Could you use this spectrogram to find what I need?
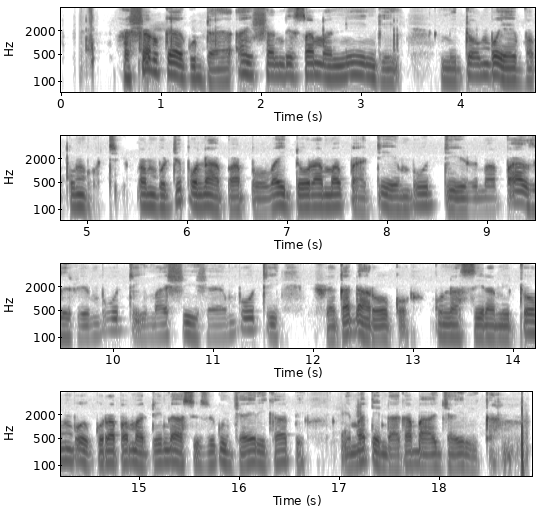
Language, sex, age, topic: Ndau, male, 18-24, health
